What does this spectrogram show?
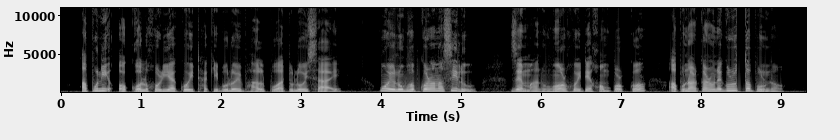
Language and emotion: Assamese, surprised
